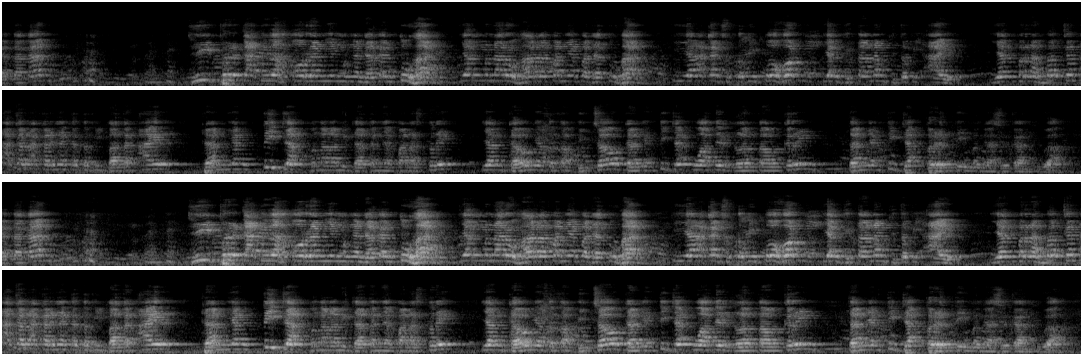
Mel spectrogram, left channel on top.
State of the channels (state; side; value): quieter; left; 6.4 dB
